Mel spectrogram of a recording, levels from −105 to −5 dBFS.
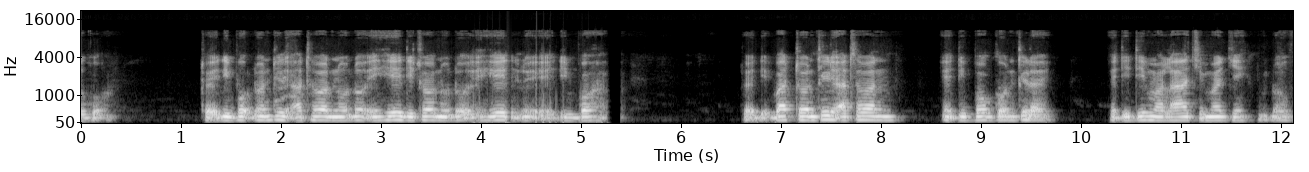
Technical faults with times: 3.92-5.41 repeated stalls (stutter)
8.96-10.51 jitter buffer speed-up

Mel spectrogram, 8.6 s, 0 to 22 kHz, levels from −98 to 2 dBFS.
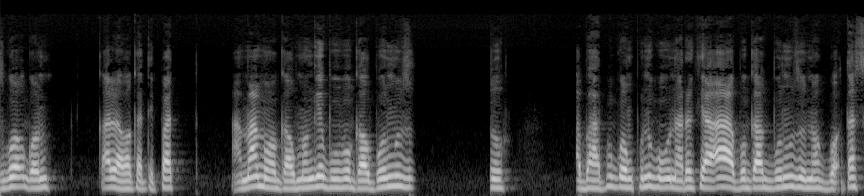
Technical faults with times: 4.09-4.92 call audio freeze
5.50-5.78 long network dropout

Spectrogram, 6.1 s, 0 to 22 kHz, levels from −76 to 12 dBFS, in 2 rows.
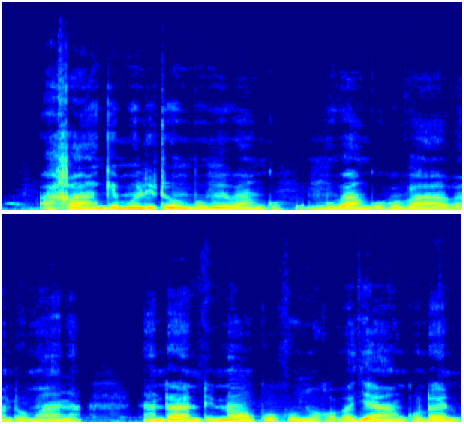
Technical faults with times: none

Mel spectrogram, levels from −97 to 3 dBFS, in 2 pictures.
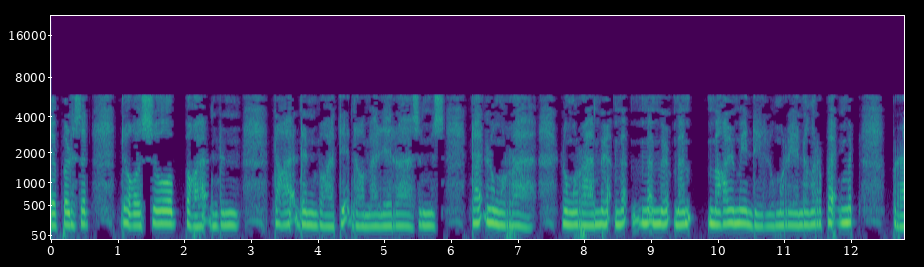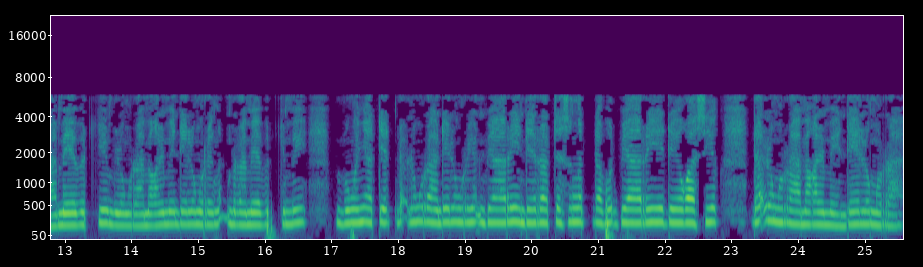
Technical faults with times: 0.00-25.58 low-bitrate audio saved at a high bitrate

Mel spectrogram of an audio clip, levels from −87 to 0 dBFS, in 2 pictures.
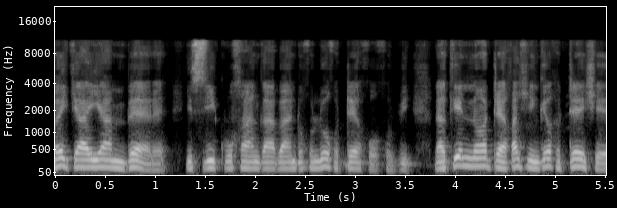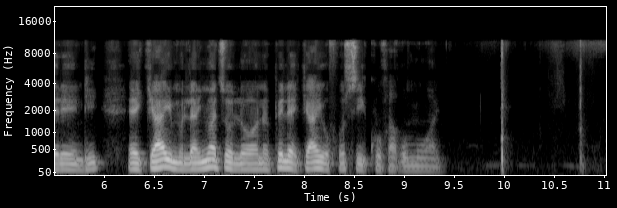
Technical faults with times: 0.00-11.03 Nellymoser compression

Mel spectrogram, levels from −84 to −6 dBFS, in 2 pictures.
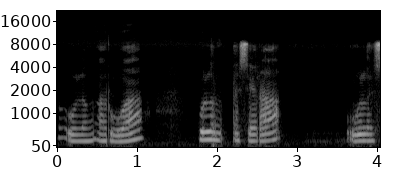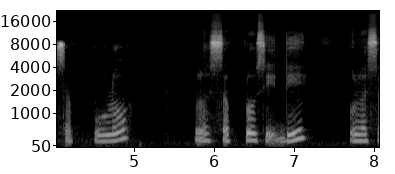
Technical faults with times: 1.95-7.09 call bitrate drop

